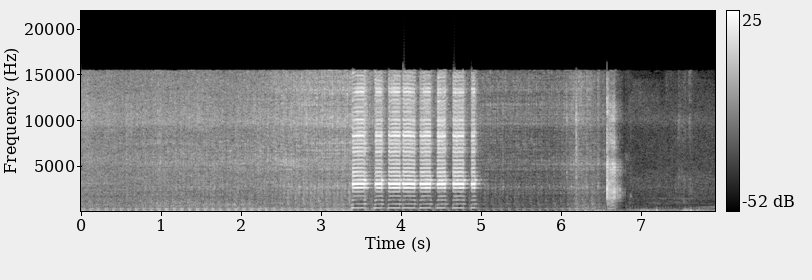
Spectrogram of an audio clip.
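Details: Motorcycle capacitor (elco) test, horn sounded with the elco installed: about seven loud, steady, same-pitch horn blasts over a pulsing idle; louder, full-strength horn.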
